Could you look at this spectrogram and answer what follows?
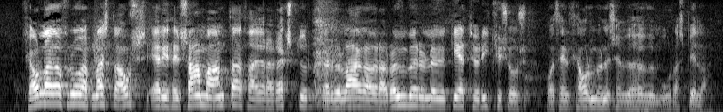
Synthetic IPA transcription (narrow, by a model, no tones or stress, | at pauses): fjawɾlaɣafɾuːmaɾnajst̪aawɾsɛɾiθejmsaːmaant̪aθaðɛɾaðrɛkst̪ʏɾvɛɾðʏɾlaːɣaœɾaðrœɥmvɛːɾʏlœːɣʏcɛːt̪ʰʏɾiːcʰʏsjows | ɔɣθejmfjawɾmœnʏsɛmvɪðhœːvʏmṵːɾaðspɪːla̰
